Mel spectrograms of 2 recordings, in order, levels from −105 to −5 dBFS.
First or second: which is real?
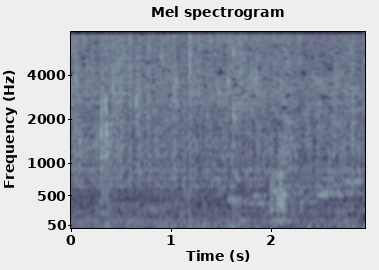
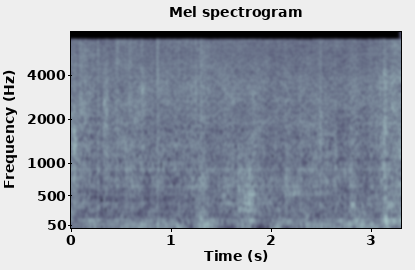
first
